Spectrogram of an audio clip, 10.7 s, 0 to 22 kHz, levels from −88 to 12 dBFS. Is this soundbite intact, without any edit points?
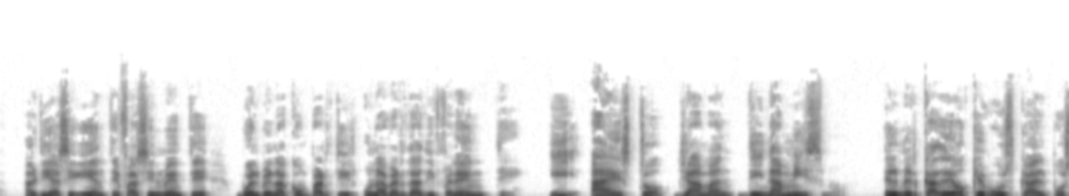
yes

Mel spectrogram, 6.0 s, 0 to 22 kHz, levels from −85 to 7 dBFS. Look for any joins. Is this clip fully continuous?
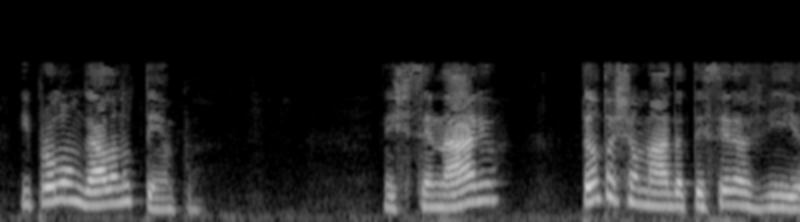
yes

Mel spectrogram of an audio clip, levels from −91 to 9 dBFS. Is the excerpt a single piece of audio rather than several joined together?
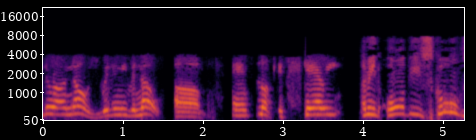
no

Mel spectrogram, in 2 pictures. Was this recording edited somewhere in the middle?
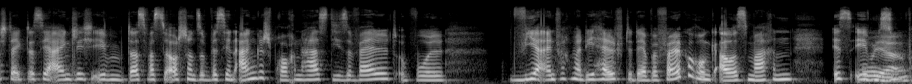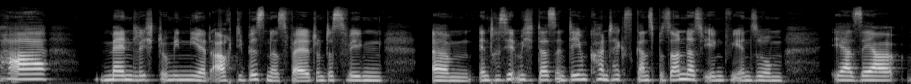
yes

